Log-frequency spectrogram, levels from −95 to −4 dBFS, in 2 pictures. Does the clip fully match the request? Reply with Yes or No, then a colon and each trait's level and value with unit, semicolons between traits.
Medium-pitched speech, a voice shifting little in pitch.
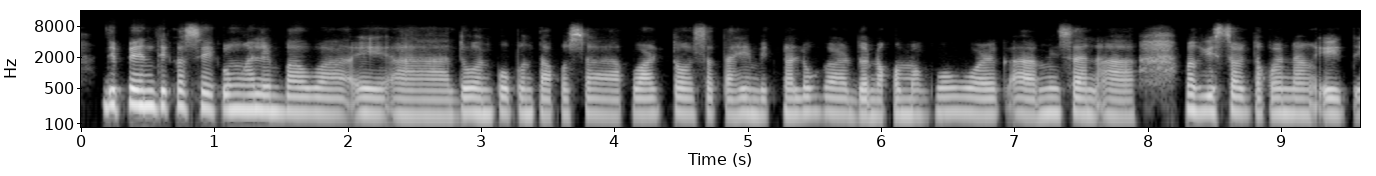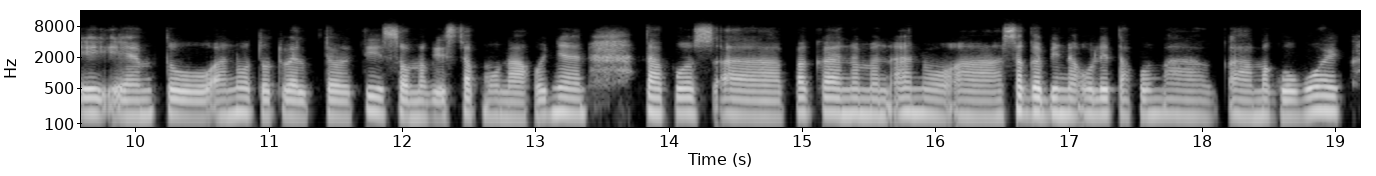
Yes: medium, 155 Hz; narrow, 1.7 semitones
